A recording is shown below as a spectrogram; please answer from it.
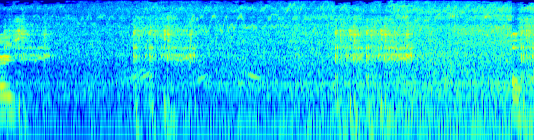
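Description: Radio-controlled dirt-oval sprint cars racing laps, their motors whining and tyres running on the track in a steady haze that swells and fades as the pack circulates, over a low steady hum.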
